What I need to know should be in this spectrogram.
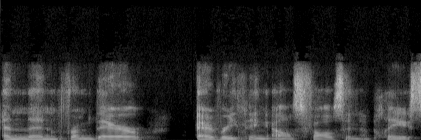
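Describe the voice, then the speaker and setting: Against a quiet background, a woman with a normal speaking voice talks at a fairly quick pace, her pitch fairly low and her intonation lively. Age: 20s. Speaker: menstrual health coach. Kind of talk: casual interview.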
